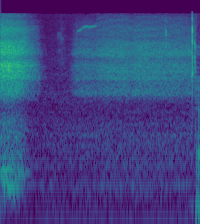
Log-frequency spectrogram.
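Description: A short, loud breath close to the microphone at the start, followed by a faint, steady hiss.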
